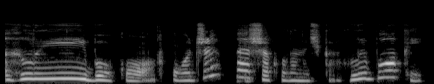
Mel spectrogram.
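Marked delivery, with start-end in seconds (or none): 0.0-1.5 глибоко with a long, stressed и; глибоко drawn out on its first vowel; stressed check word. Shown as a demonstration. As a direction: stretch ГЛИ at the start of глибоко. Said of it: "Змінюємо слово".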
